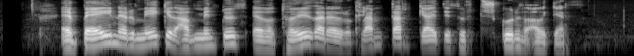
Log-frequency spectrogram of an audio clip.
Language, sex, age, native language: Icelandic, male, 40-49, Icelandic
